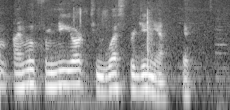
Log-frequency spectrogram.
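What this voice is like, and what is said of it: Usual voice. Nothing is said of it.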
